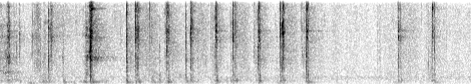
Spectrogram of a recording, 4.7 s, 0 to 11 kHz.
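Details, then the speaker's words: Mercedes OM606 diesel fuel injector on a modified mechanical pop tester bench: sharp, crisp chirps roughly three to four per second with gaps, each clean; injector popping at about 1825, working normally. "Okay, it's working. Look at that. It's firing right about 1825."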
